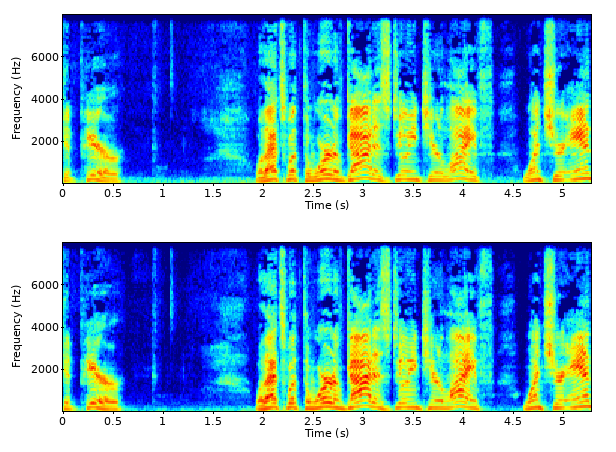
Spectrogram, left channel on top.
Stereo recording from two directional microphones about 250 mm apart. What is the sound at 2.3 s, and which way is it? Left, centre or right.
Speech, centre.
